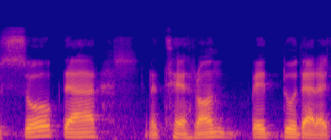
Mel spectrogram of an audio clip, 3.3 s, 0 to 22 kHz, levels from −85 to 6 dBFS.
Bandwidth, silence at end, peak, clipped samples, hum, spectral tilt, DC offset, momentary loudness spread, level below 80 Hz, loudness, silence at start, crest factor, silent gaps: 9.4 kHz; 0 s; -6 dBFS; under 0.1%; none; -7 dB/octave; under 0.1%; 9 LU; -52 dBFS; -21 LUFS; 0 s; 14 dB; none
